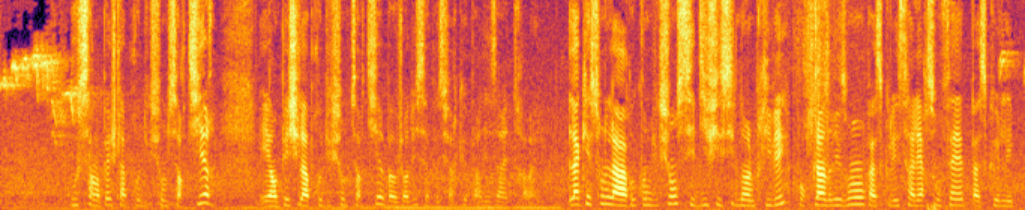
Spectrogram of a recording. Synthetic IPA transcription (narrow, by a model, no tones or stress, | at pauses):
usaɑ̃pɛʃlapχɔd̪yksjɔ̃d̪əsɔʁt̪ʰiːʁ | eɑ̃peʃelapχɔd̪yksjɔ̃d̪əsɔʁt̪ʰiʁebaoʒuʁd̪ɥisapøsə̥fɛʁkəpaʁd̪ezaʁɛd̪ət̪χava̰jlakʲɛst̪jɔ̃d̪əlaʁəkɔ̃d̪yksjɔ̃sɛd̪ifisild̪ɑ̃ləpχivepuʁplɛ̃d̪ʁezɔ̃paʁsə̥kəlesalɛʁsɔ̃fɛbpaʁsə̥kəle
